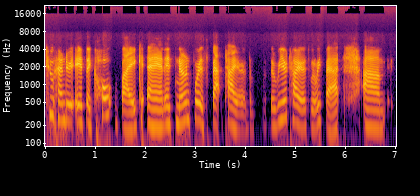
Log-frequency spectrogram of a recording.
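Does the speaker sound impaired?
Yes: congenital hearing loss, congenital, about 75% hearing loss; cannot hear motorcycle engine or tires, relies on other cues to shift gear.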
